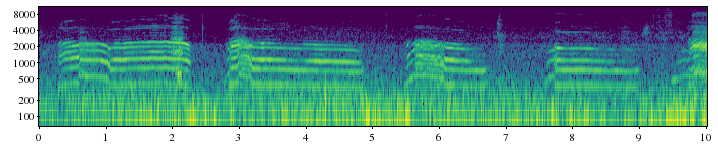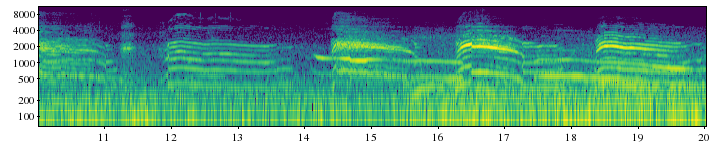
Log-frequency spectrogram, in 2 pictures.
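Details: Black cat meeting another cat, giving a series of long drawn-out meows with wavering, bending pitch, roughly every two to three seconds, growing louder and more strained toward the end over a steady low background hum.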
